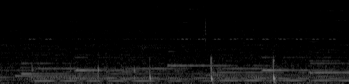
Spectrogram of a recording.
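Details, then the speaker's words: Adult with a recurring jaw problem (wears a night mouth guard, avoids clenching) deliberately provokes the jaw: several short, sharp clicks over background music, a clicking temporomandibular joint. "you hear that that's my jaw clicking I try not to provoke it too bad"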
